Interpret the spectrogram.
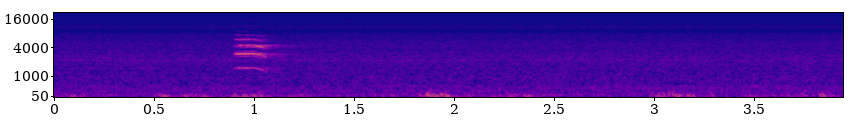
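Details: Pet Indian ringneck parakeet indoors making a single short, harmonic squawk near the one-second mark, over a steady room hum with faint low thumps.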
